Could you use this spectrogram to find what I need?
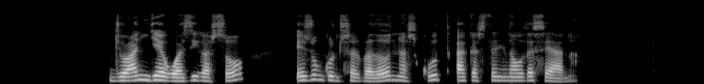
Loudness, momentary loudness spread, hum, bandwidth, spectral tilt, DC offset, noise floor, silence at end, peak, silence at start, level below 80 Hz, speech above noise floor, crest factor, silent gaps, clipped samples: -21 LUFS; 10 LU; none; 11.5 kHz; -5 dB/octave; under 0.1%; -78 dBFS; 1.3 s; 0 dBFS; 1.1 s; -72 dBFS; 58 dB; 22 dB; none; under 0.1%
